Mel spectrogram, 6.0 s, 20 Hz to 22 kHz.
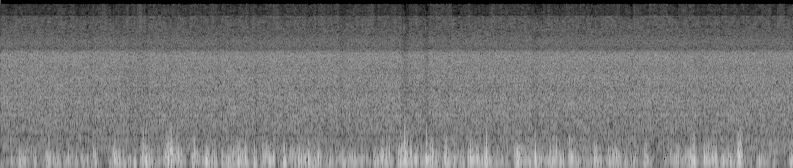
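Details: Black 2019 Lasko Cool Colors 20" box fan running on high: steady airy whoosh with uneven low flutter and thumping pulses, table vibrating; blades show no cracks or chips, balance issues suspected, poor spin-down.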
